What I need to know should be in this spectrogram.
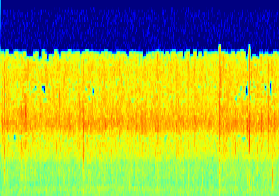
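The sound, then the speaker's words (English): Rain falling outdoors, a faint steady hiss of drops with scattered soft patters throughout. “Put my laptop case over my head so I'm dry.”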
